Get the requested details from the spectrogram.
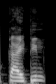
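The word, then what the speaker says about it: chitin: जिसको आप कहीं कहीं प्रोनाउंसिएशन के अकॉर्डिंग चिटिन भी कह देते हैं, सिंपल और साधारण वे होता है उसका काइटिन कहते हैं। क्या कहते हैं? काइटिन कहते हैं, ये याद रखिएगा।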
